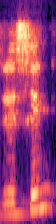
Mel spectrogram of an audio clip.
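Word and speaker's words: rescind: called resend okay okay it's pronounced as resend and it means cancel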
